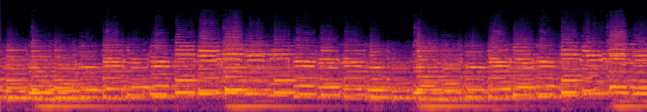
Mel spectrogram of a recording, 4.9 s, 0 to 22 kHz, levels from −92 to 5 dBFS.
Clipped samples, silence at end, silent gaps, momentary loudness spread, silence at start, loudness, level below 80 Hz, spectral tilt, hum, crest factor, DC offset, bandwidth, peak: under 0.1%; 0 s; none; 3 LU; 0 s; -18 LUFS; -48 dBFS; -4 dB/octave; none; 12 dB; under 0.1%; 10.5 kHz; -6 dBFS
